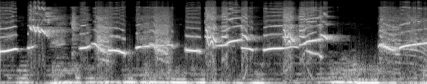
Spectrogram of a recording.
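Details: Oriental magpie-robin of the black-breasted East Java form, a local bird of East Java, singing loud clear whistled phrases that slur upward and downward in quick succession, over a steady low hum throughout.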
